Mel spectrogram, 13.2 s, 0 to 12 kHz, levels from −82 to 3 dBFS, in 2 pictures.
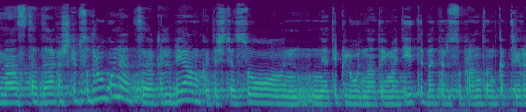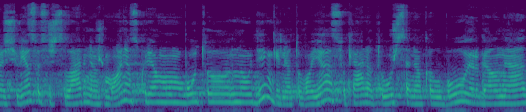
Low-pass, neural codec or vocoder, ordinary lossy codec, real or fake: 10.8 kHz; none; AAC, 32 kbps; real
